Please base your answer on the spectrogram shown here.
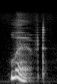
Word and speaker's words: lived: If the word ends in a voiced sound, we pronounce ed as a D sound. Played. Play. D. Repeat. Good. Lived.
